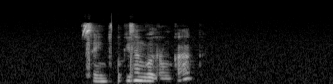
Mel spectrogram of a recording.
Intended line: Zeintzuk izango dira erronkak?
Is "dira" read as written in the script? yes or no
no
